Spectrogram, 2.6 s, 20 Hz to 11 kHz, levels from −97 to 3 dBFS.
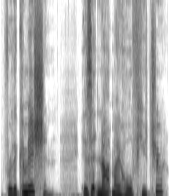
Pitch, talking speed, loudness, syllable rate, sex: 240 Hz, 210 wpm, -16 LUFS, 6.8 syllables/s, female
